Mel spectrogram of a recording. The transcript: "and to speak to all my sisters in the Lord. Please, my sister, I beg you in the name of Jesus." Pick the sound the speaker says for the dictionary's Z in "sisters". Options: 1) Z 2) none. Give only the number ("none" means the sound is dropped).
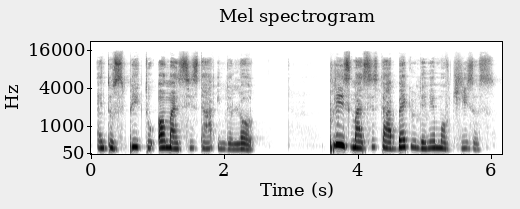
2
